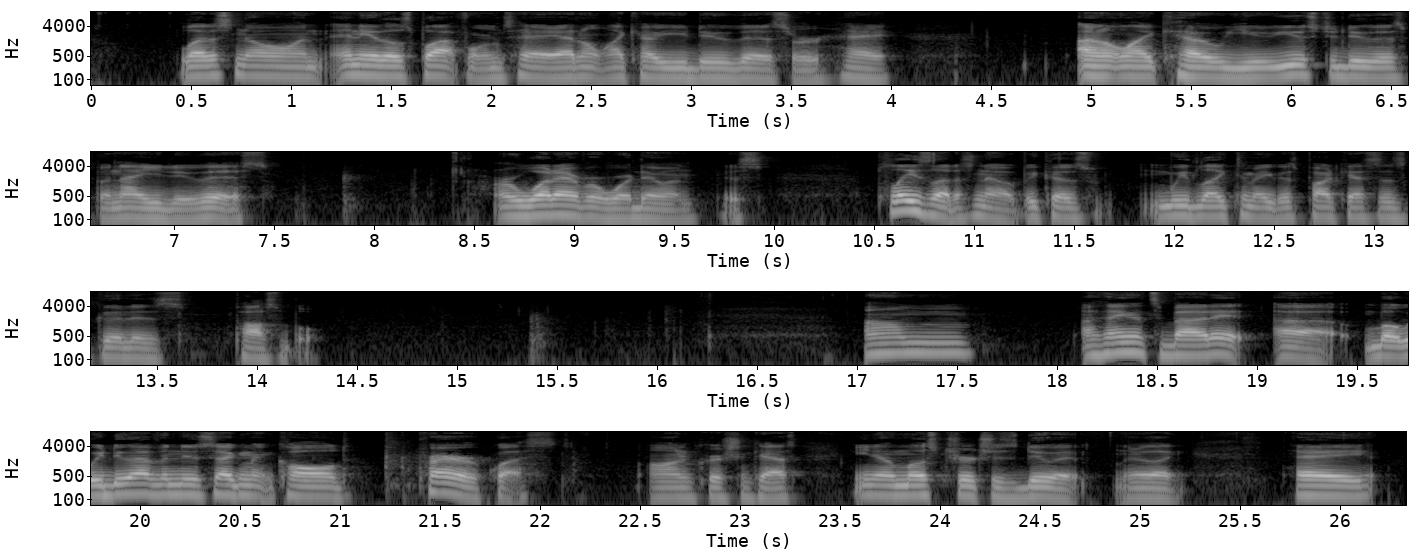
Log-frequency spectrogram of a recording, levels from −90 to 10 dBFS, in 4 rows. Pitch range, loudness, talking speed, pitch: 110-130 Hz, -31 LUFS, 185 wpm, 120 Hz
